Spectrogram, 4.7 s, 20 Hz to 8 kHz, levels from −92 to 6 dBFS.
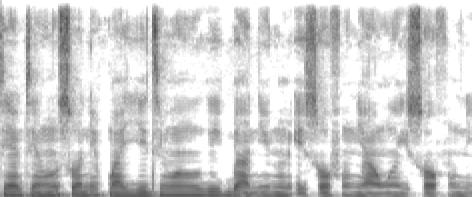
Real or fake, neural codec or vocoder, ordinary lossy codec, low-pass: real; none; none; none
